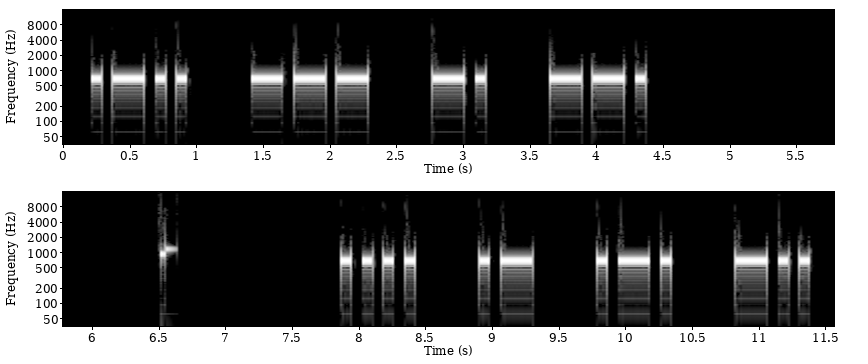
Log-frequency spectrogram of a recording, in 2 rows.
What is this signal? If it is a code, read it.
Morse code, heard as a keyed tone, about 15 wpm, spaced as for 11 wpm, 700 Hz. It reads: LONG HARD
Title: 2x Character Spacing - Top 300 Words - 15wpm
